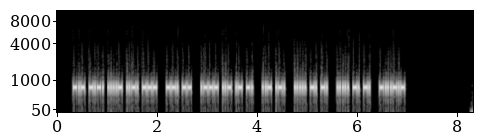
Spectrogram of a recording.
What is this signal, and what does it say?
Morse code, heard as a keyed tone, about 44 wpm, 690 Hz. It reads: KC4FO GM JUAN UR 5NN 5NN <BK>
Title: SOTA QSO Practice 45wpm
